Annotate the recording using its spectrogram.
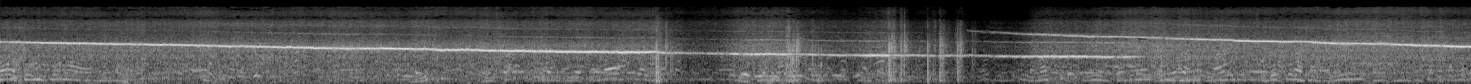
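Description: Firework sparks crackle and fizz.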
